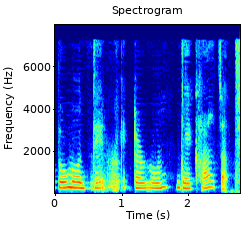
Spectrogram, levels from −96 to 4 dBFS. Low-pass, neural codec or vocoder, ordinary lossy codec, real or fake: none; codec, 16 kHz, 1.1 kbps, Voila-Tokenizer; none; fake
